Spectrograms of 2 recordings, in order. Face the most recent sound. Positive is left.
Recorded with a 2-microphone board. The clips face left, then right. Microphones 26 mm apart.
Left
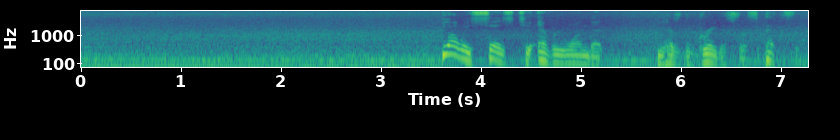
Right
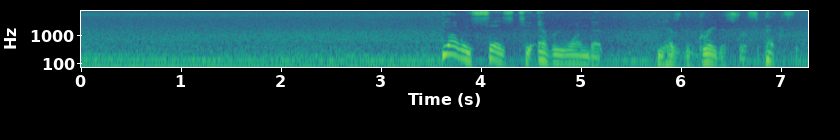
turn(degrees=-25)  # may be behind; listen again after turning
